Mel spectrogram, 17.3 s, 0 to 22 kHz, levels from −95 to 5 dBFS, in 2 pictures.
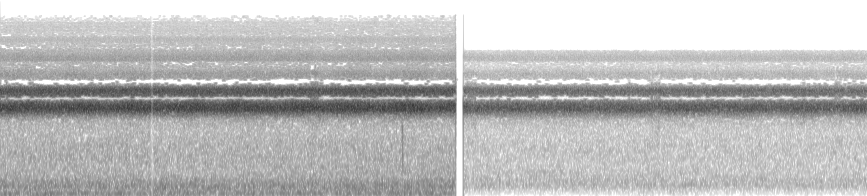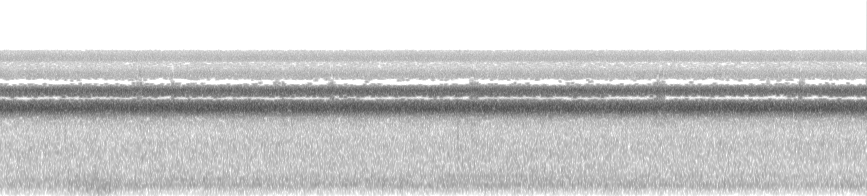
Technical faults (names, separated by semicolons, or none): input switched to a poorer device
